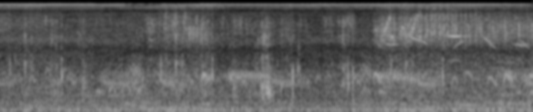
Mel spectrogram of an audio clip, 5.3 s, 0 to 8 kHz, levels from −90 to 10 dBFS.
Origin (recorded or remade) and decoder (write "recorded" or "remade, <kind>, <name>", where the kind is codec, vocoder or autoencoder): recorded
